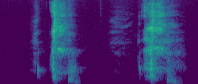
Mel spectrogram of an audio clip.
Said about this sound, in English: Oh, here comes the sneeze, I think.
